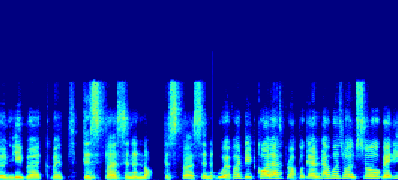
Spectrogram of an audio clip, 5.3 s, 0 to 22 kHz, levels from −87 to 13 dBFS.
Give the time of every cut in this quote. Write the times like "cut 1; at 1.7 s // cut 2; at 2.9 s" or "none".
cut 1; at 1.0 s // cut 2; at 2.8 s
